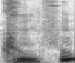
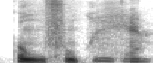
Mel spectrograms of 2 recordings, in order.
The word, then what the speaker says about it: kung fu: Et Kung fu euh pour le coup, il a écrit euh G F U Gfu. Donc pas fou mais kungfou.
